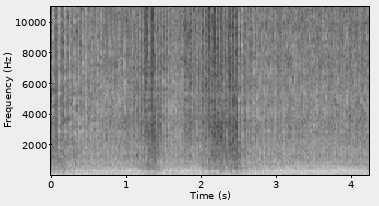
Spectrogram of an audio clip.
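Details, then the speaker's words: 1999 Harley 80ci Evo rigid, after reassembly and repair of a previous clanking/clatter: deep even V-twin idle with steady lope, no clanking over the beat; engine now tight and healthy. "now you hear it's all tight you hear the difference in it now it's not clattering around this"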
